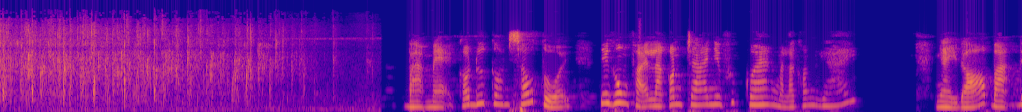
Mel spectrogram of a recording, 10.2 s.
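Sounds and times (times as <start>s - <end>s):
audience round of applause: 0.0s - 3.8s
speech: 4.1s - 8.6s, 9.2s - 10.2s.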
